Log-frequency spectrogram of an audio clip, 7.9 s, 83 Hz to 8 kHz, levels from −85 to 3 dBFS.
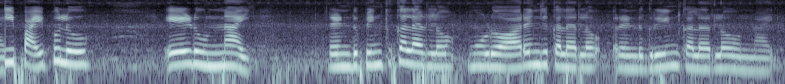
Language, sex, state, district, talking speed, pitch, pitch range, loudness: Telugu, female, Telangana, Mahabubabad, 130 wpm, 220 Hz, 200-240 Hz, -14 LUFS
